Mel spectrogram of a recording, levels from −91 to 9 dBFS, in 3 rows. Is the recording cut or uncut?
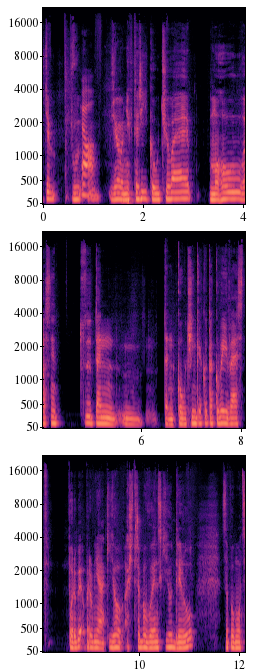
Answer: uncut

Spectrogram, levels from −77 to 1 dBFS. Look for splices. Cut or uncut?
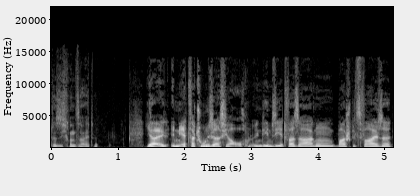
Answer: uncut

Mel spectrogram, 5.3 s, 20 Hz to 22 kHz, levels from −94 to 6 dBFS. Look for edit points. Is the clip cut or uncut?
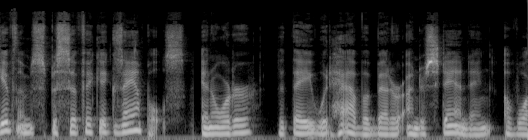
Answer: uncut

